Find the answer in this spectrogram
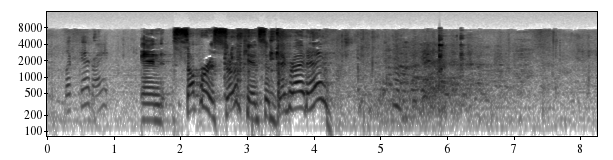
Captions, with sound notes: Looks good right? And supper is served kids, so dig right in. (crowd laughs)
